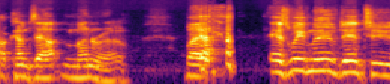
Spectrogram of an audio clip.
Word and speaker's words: Monroe: well i was just about to say you pronounced it wrong it's monroe it's monroe okay you say it monroe i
